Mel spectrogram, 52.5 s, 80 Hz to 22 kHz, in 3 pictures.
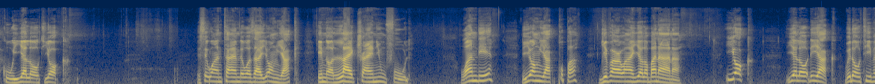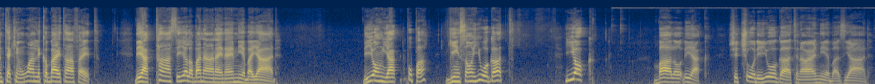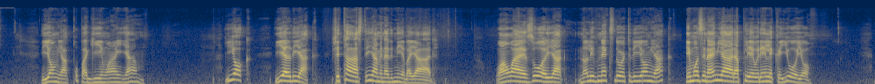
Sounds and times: Speech: 0:00.0 - 0:01.5, 0:03.9 - 0:08.3, 0:09.2 - 0:13.7, 0:14.5 - 0:15.1, 0:15.7 - 0:19.6, 0:20.2 - 0:23.2, 0:24.8 - 0:27.8, 0:28.8 - 0:29.4, 0:30.6 - 0:34.9, 0:35.8 - 0:38.0, 0:39.5 - 0:43.8, 0:44.9 - 0:51.3.

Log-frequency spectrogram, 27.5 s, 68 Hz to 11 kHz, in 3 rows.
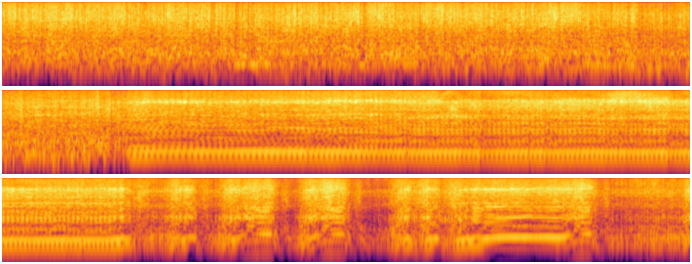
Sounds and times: Engine: 0:00.0 - 0:27.5.

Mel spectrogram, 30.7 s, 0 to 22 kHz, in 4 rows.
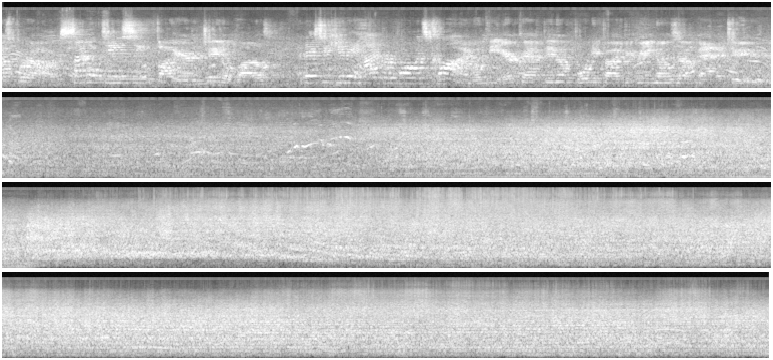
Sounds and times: Fixed-wing aircraft, airplane: 0:00.0 - 0:30.7.

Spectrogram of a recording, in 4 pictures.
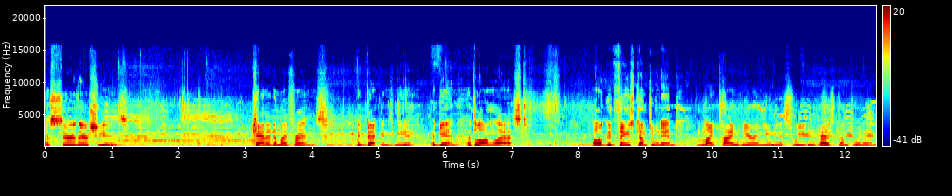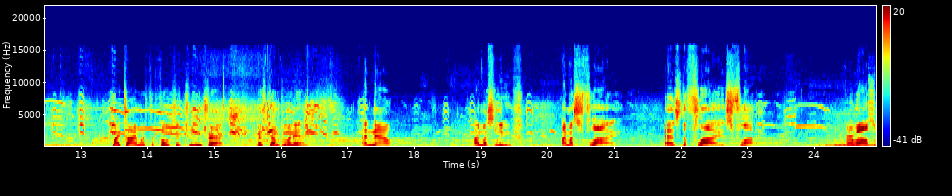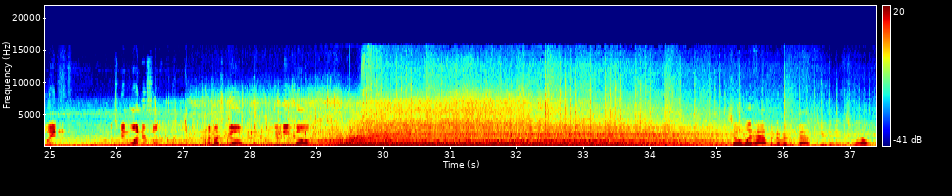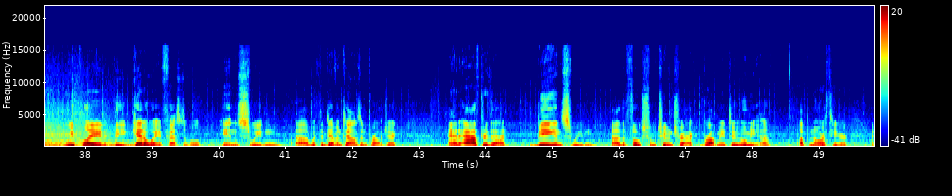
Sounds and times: Speech: 0:00.0 - 0:01.2, 0:03.1 - 0:07.3, 0:08.2 - 0:12.5, 0:13.5 - 0:16.5, 0:17.2 - 0:17.7, 0:18.9 - 0:21.1, 0:21.8 - 0:23.3, 0:24.5 - 0:25.2, 0:25.9 - 0:26.7, 0:27.4 - 0:28.9, 0:35.2 - 0:42.7, 0:43.4 - 0:49.8
Music: 0:00.0 - 0:49.8.

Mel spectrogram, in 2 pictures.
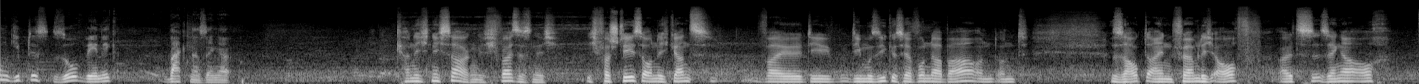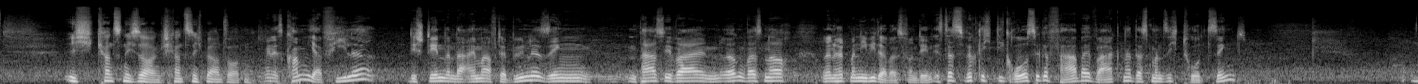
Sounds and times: Speech: 0:00.0 - 0:02.4, 0:04.0 - 0:10.3, 0:11.1 - 0:13.9, 0:14.8 - 0:26.7.

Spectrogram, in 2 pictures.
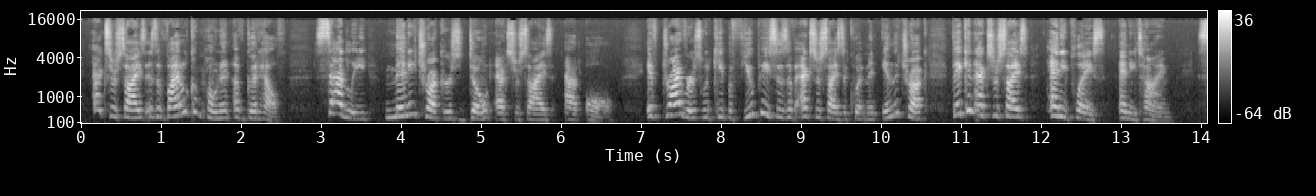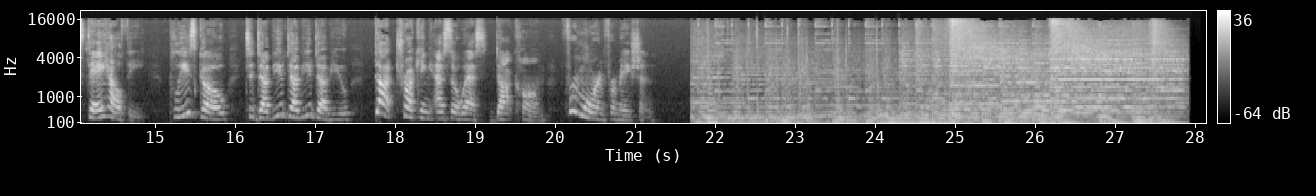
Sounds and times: Speech: 0:00.1 - 0:21.3
Music: 0:21.7 - 0:28.0.

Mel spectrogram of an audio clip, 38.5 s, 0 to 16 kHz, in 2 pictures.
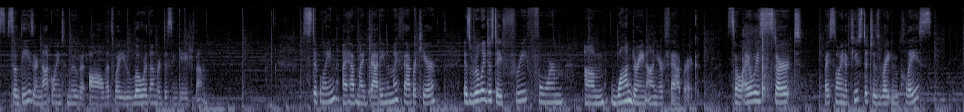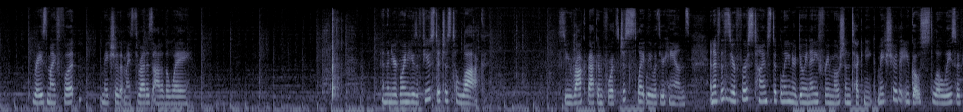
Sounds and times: Speech: 0:00.0 - 0:04.2, 0:06.1 - 0:14.0, 0:14.6 - 0:18.6, 0:20.0 - 0:23.2, 0:26.9 - 0:29.0, 0:30.5 - 0:38.5
Music: 0:00.0 - 0:38.5.

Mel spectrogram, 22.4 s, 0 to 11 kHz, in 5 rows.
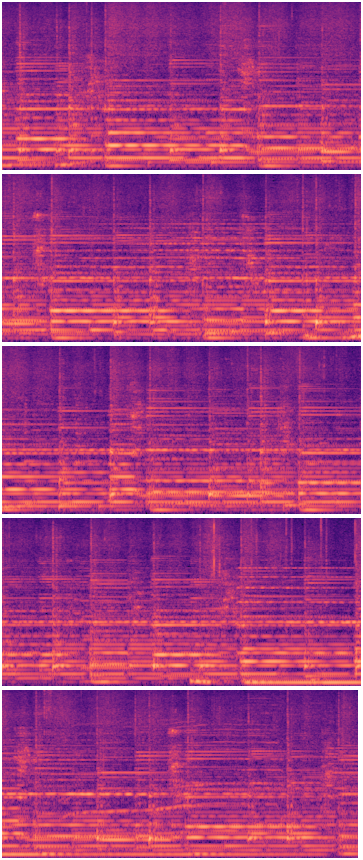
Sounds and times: Music: 0:00.0 - 0:22.4.

